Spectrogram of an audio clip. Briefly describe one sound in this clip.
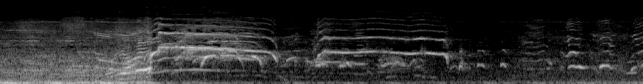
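Young women laugh and chatter with excitement.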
